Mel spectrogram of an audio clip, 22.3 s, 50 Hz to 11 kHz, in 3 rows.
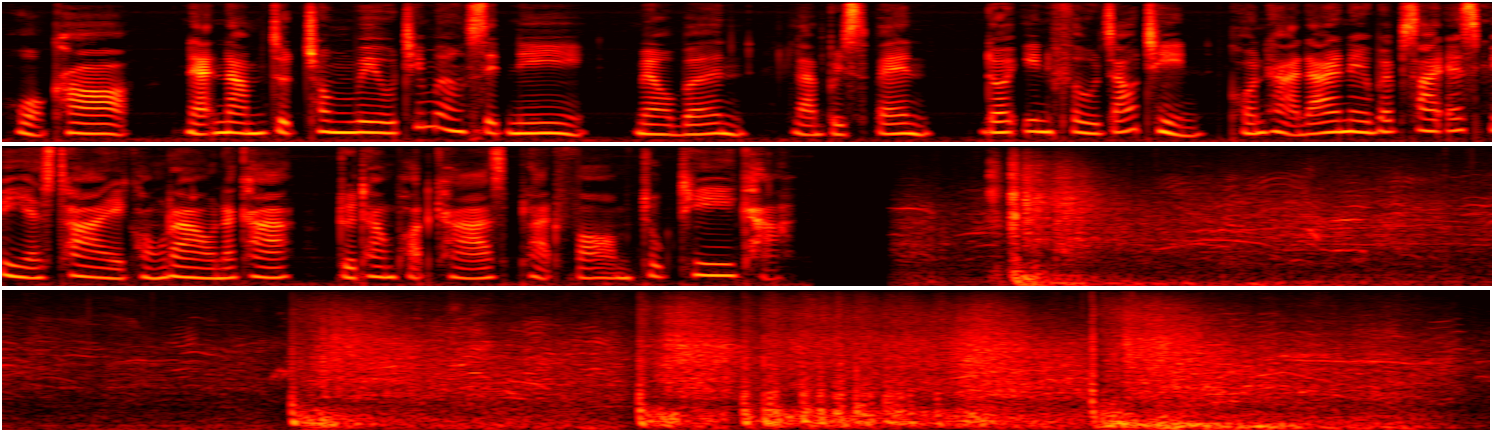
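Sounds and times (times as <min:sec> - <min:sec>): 
speech: 0:00.1 - 0:11.4, 0:12.4 - 0:12.8
crowd noise: 0:11.9 - 0:18.7, 0:19.9 - 0:22.3
New Year's Eve fireworks bursting with booms and crackling: 0:12.3 - 0:13.9, 0:16.3 - 0:22.3.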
